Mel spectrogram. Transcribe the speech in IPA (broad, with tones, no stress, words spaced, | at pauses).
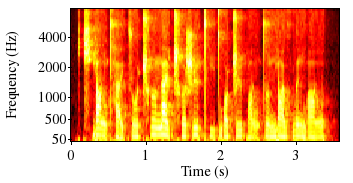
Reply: t͡ɕʰjɑ˥˨ŋ t̪ʰa̰˨˩ɪ̯t͡so˨˦ʊ̯ʈ͡ʂʰɤ˦n̪a˥˨ɪ̯ ʈ͡ʂʰɤ˨˦ʂɻ̩˥˨ t̪ʰi˦t̪wɔ˥˨ ʈ͡ʂɻ̩˥˨pɑ̰˨˩ŋt̪ɤ˥˨n̪jɑ˥˨ʊ̯ xwə˥˨nwɑ˦ŋ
